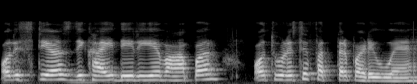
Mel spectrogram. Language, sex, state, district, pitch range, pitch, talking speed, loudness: Hindi, female, Chhattisgarh, Rajnandgaon, 200-220 Hz, 205 Hz, 215 wpm, -14 LUFS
